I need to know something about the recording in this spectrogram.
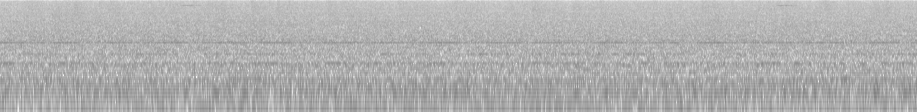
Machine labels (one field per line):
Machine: fan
